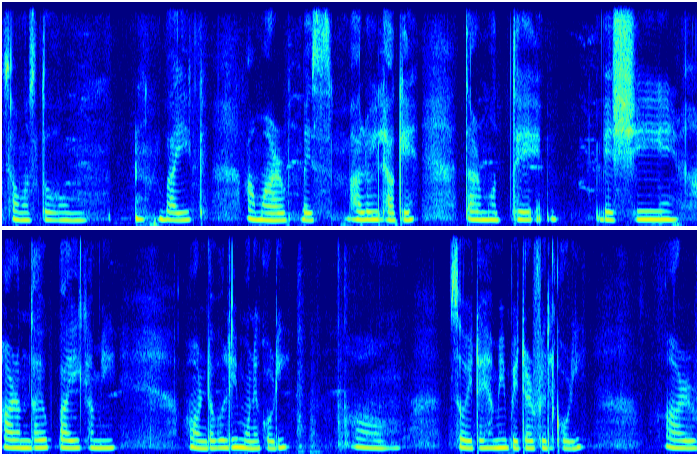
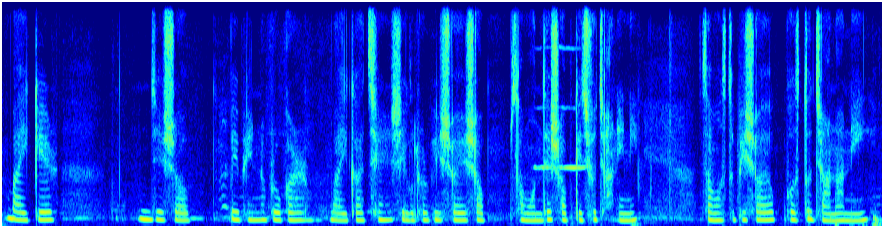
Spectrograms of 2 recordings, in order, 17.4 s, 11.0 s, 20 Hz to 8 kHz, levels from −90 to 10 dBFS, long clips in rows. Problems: none marked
